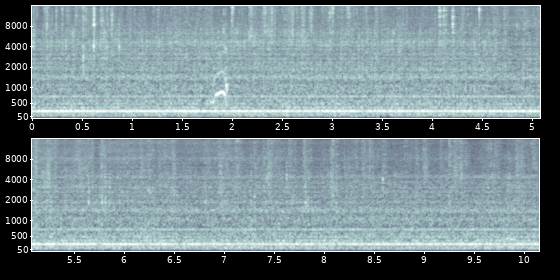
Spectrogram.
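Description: Taro leaves in coconut milk sizzling and bubbling steadily in a pan as they are stirred, over a steady low hum.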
